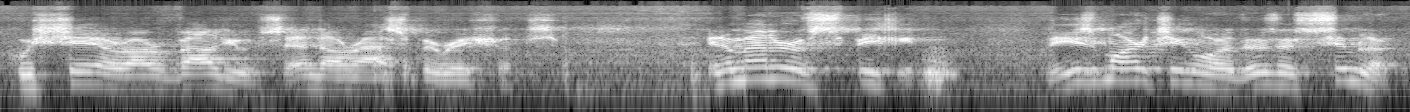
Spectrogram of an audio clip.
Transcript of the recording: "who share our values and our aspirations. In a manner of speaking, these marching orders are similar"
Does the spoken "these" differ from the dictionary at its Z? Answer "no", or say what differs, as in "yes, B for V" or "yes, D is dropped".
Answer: no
